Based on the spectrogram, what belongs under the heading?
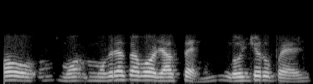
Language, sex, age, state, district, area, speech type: Marathi, male, 60+, Maharashtra, Nanded, urban, conversation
